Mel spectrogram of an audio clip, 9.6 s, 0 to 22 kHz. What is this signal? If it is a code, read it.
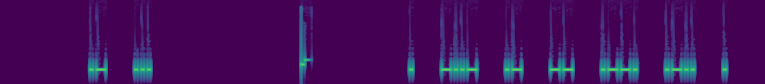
Morse code, heard as a keyed tone, about 30 wpm, spaced as for 17 wpm, 700 Hz. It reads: AS EXAMPLE
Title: 3x Character Spacing - Top 300 Words - 30wpm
